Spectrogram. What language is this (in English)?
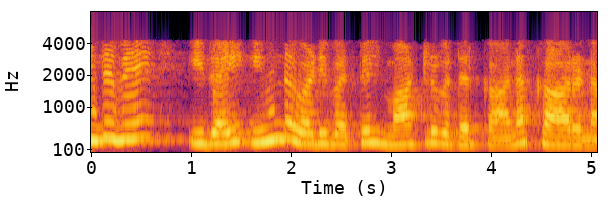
Tamil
